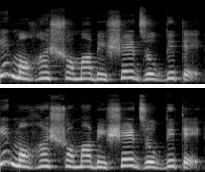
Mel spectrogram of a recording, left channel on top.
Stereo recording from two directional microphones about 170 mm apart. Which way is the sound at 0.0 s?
5° right (ahead or behind).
